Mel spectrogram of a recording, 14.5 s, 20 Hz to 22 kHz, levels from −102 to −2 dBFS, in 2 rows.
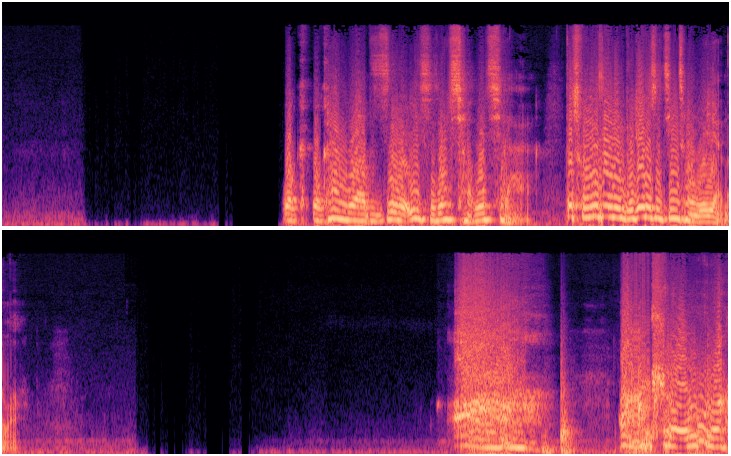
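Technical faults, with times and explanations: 5.66–7.40 s, 11.80–12.92 s and 13.46–14.53 s, hard clipping: a harsh fuzz rides every loud syllable, as the speech is driven about 22, 26 and 21 dB past what the stage can pass, so peaks are cut flat and the squared tops spray high harmonics.
5.98–6.06 s and 13.60–13.77 s, Bluetooth stutter: the first is a brief hiccup where about 15 ms of sound repeats, which fits one late packet. The second is a choppy machine-gun patter, with about 91 ms of repeats scattered over about 150 ms and the longest run about 30 ms. In both, the receiver replayed its last buffer until data returned, and the speech resumed as if it had played on.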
